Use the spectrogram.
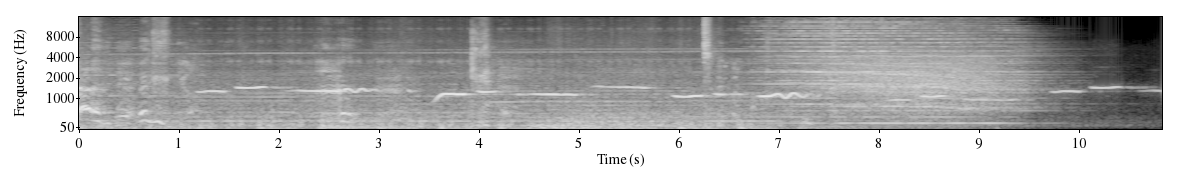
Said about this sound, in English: She whistles, honey, as she walks away. She whistles.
